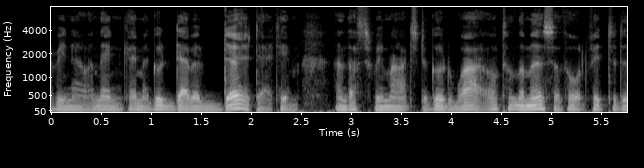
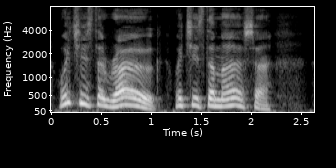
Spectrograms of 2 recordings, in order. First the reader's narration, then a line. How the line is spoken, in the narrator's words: they cried out as they went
